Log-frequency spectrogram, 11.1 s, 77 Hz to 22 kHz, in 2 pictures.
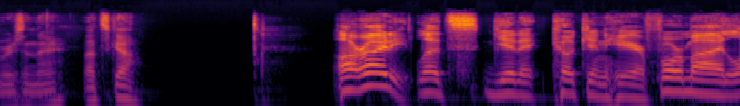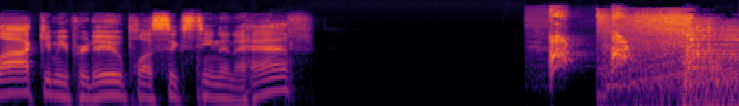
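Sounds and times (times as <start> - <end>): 
speech: 0.1 - 1.1, 2.5 - 7.9
dog barking: 9.6 - 10.5.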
